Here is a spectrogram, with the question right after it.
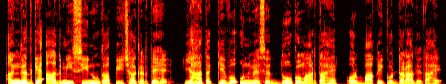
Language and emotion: Urdu, neutral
